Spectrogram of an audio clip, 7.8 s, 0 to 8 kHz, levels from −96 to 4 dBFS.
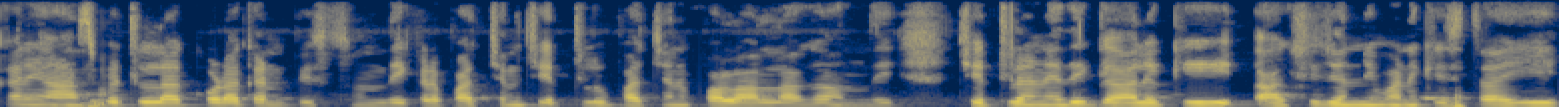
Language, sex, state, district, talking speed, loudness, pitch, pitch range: Telugu, female, Andhra Pradesh, Srikakulam, 125 wpm, -16 LUFS, 200 Hz, 195-215 Hz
